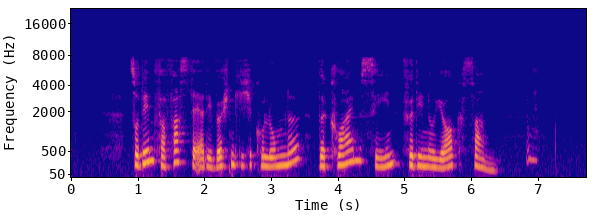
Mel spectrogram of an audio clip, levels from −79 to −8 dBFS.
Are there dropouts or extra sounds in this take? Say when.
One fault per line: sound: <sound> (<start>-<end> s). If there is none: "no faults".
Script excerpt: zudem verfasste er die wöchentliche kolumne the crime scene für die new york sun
sound: laugh (6.8-7.0 s)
